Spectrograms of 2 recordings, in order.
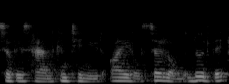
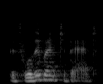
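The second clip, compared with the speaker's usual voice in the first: usual speaking voice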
